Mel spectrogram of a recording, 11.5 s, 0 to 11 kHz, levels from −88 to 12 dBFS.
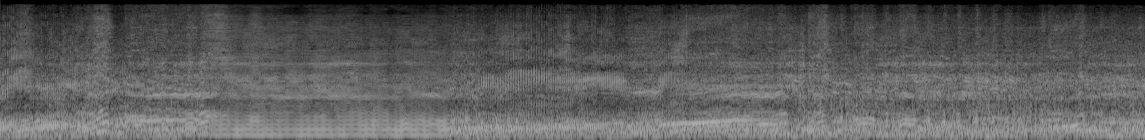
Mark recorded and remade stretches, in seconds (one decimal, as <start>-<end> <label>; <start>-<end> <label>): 0.0-2.1 recorded; 2.1-4.5 remade; 4.5-11.5 recorded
